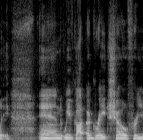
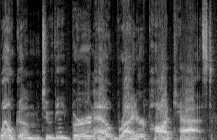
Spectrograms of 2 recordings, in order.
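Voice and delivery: announcer voice; 3 semitones higher, much slower than usual. Acted. Dramatic podcast intro.

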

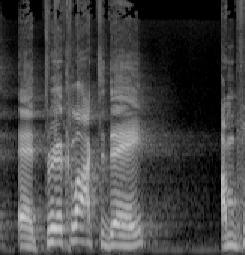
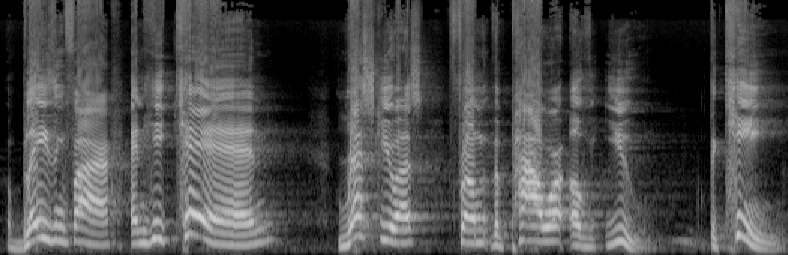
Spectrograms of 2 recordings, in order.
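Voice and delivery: slow, raised, deliberate scripture; solemn reading; 3 semitones higher, slower than usual. Acted. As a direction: proclaim each word slowly.

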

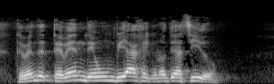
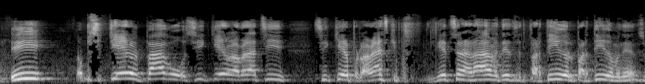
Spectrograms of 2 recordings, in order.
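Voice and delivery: higher-pitched mock pleading; voiced waverer, pitched up; excuse-making congregant; 6 semitones higher than usual. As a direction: imitate someone wriggling out with excuses. Voicing a congregant torn by excuses.

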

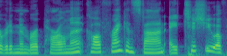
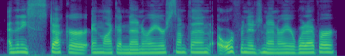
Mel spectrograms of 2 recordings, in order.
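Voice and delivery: normal talking voice

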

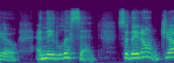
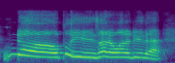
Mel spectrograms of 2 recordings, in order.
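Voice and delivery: higher, louder pleading protest; inner groan; 7 semitones higher, 7 dB louder than usual. Retold or imitated. Mother's inner voice refusing her kids, loud mock pleading. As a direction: beg to be spared, half joking. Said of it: "that's what I'm saying inside".

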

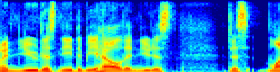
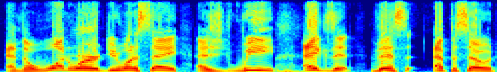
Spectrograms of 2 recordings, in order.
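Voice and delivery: slow, high-pitched build to a long shouted final word; building announcer sign-off; 6 semitones higher, 5 dB louder, slower than usual. Pretend. Host cueing a co-host's closing scream, building announcer shout. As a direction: stretch each phrase toward a shouted "is".

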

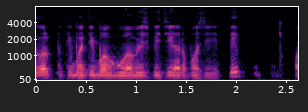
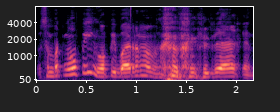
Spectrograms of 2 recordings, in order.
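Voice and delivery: laughing; 8 semitones higher, 9 dB louder than usual. Real, not acted. Joking story, laughing.

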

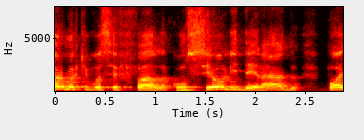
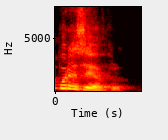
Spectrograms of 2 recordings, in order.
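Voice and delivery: ordinary talk, nothing marked

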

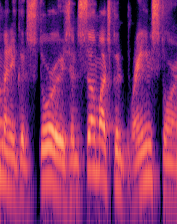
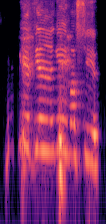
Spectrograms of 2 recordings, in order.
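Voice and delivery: retold yell; 11 semitones higher, faster than usual. Angry player challenging the mascot, high mock yell. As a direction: imitate a player shouting down the hallway. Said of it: "He's yelling at me".

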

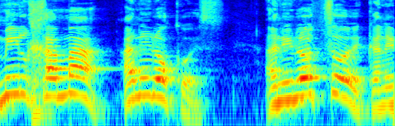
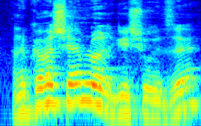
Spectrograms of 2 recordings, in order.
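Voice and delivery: normal talking voice

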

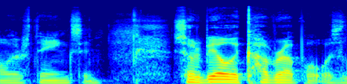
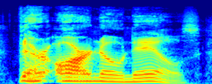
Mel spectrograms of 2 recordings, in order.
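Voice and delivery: slow, booming, higher "There are no nails."; mock loud repeat; 9 semitones higher, 17 dB louder, slower than usual. Narrator repeating the local man's answer to listeners, loud and slow. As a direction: hammer the line out loud and slow for effect. Retelling the punchline loudly.

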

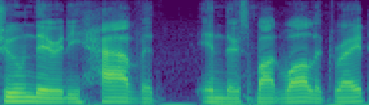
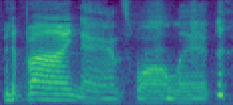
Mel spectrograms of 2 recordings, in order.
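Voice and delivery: slow, higher mock robot voice; 6 semitones higher, slower than usual. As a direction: imitate a robot, slowly. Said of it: "Sounded like a robot over there".

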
